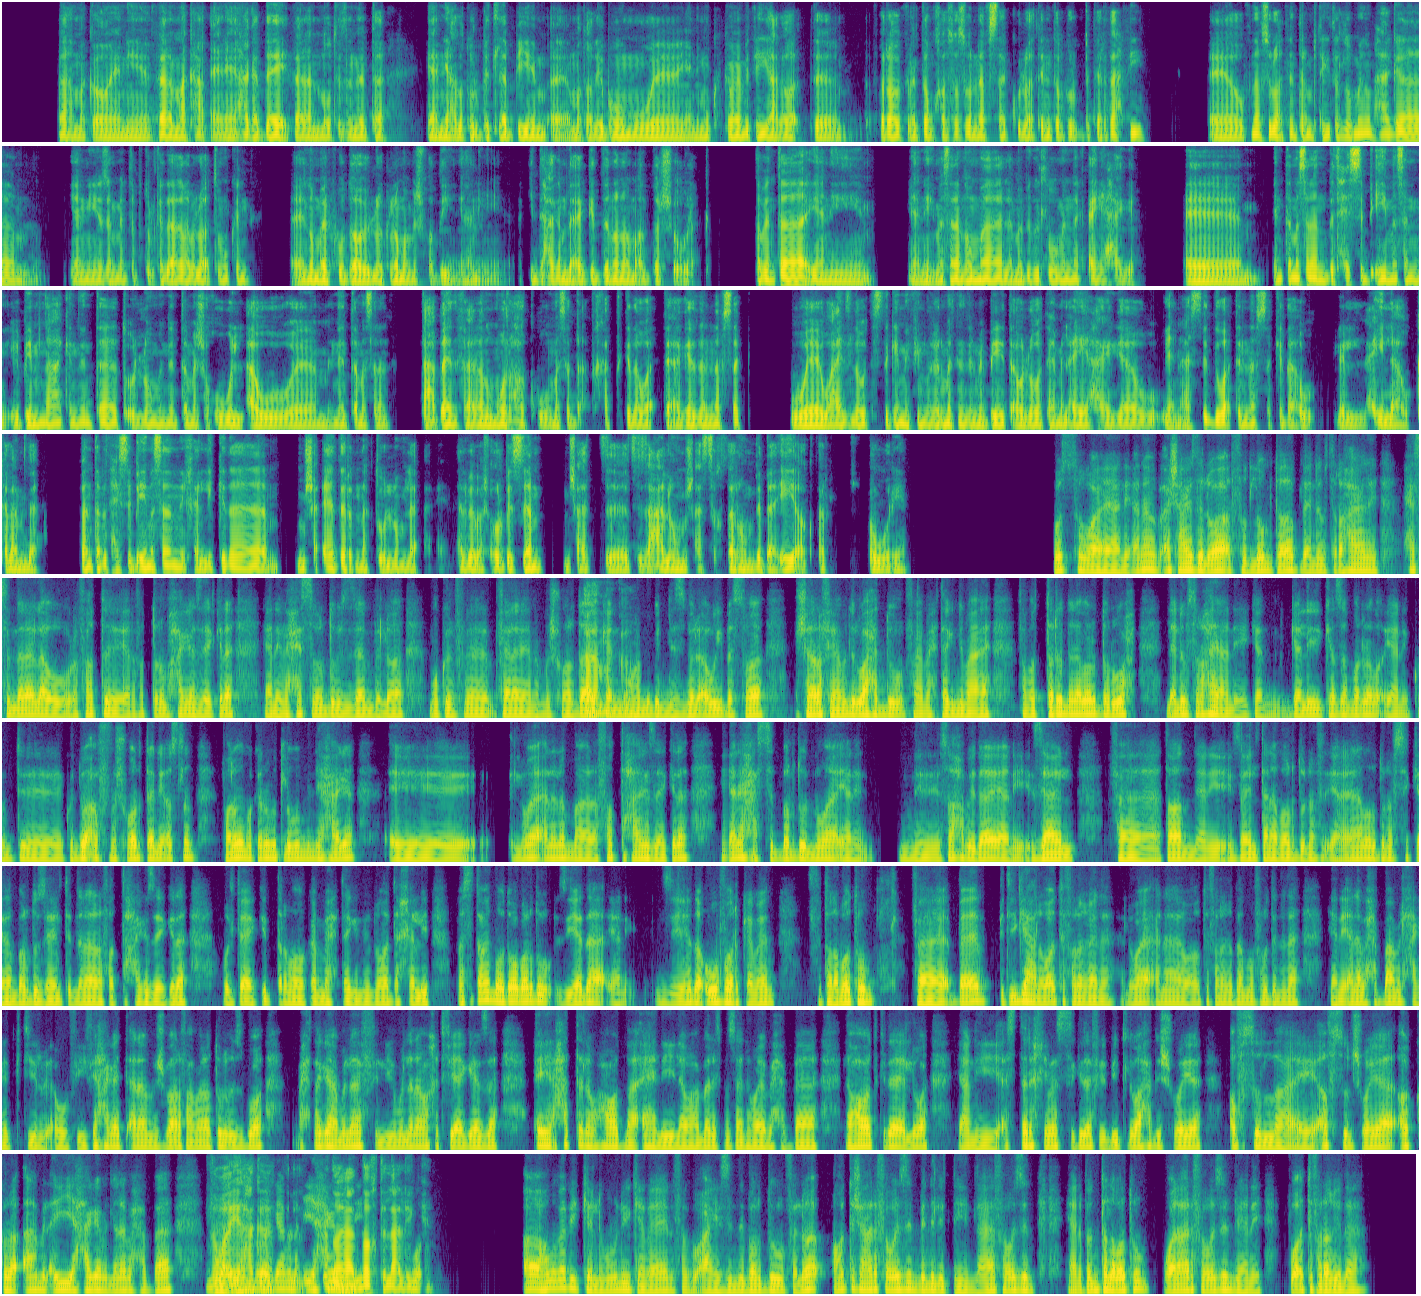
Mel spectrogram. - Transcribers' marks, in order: other background noise; tapping; in English: "OVER"
- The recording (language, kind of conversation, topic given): Arabic, advice, إزاي أوازن بين وقت فراغي وطلبات أصحابي من غير توتر؟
